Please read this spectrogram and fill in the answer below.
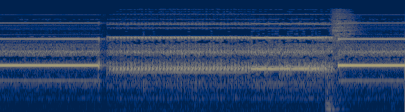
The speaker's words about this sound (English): This one is Fax Machine.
